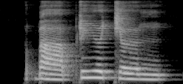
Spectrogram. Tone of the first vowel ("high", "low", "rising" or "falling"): low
